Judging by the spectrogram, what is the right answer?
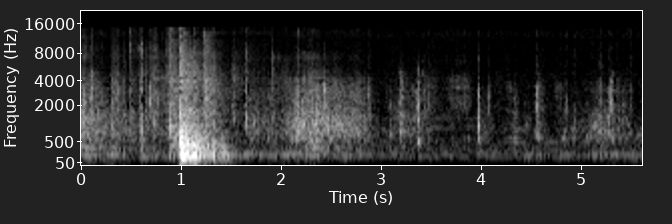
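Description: A loud thud about a second in, followed by a brief rustle and a few scattered small clicks over a faint steady hum.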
